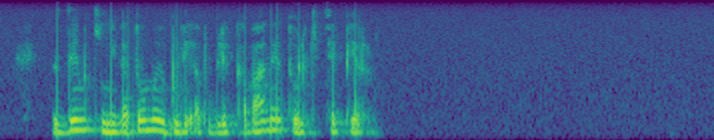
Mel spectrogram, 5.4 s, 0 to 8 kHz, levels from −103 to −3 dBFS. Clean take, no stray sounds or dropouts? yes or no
yes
